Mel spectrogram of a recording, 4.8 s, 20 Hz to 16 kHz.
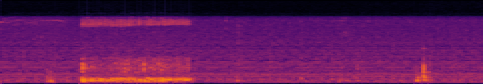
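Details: One loud, rattling, low snore lasting about a second, with faint breaths around it, from a 3-month-old Shar Pei puppy asleep on a couch; he snores a lot. Dog snoring.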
